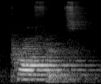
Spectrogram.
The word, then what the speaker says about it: prophet: Next, prophet, prophet. Of course, it is mispronounced as prophet, but the correct pronunciation is prophet.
